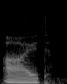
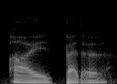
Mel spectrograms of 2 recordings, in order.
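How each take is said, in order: First: The D sound is clearly pronounced. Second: The D sound is dropped before better. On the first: "if you really want to pronounce it, it will sound like this" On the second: "we don't actually pronounce it. We will simply just say I better"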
